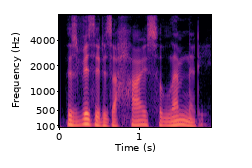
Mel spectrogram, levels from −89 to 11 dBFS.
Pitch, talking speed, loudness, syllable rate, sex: 105 Hz, 190 wpm, -21 LUFS, 5.9 syllables/s, male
